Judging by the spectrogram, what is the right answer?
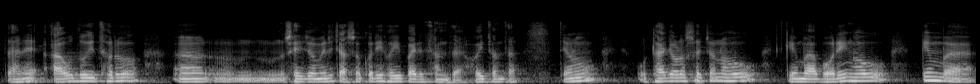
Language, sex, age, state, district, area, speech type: Odia, male, 45-60, Odisha, Mayurbhanj, rural, spontaneous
